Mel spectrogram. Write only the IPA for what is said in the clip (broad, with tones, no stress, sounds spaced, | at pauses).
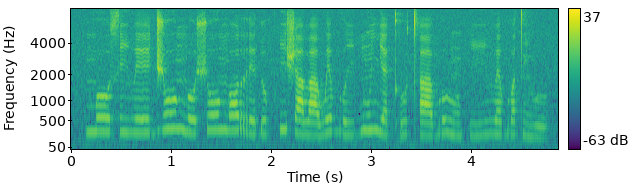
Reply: m oː˨ s i˨ β eː˨ d͡ʒ oː˦ ŋ o˨ ʃ oː˦ ŋ ɔ˦ r ɪ˨ ɗ ʊ˨ pʰ i˦ ʃ a˨ β a˨ w e˦ ɡʷ iː˨ ɓ ũ˦ ɲ ɛ˨ kʼ u˨ tʰ aː˨ ɡʷ ɪ˦ v ũ˨ p iː˨˦ v ɛ˦ ɡʷ a˦ t ĩ˨ β u˨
